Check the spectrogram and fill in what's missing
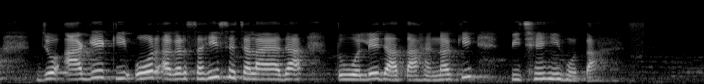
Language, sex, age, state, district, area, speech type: Hindi, female, 18-30, Bihar, Samastipur, rural, spontaneous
